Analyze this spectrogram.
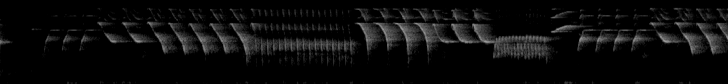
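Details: Vigorously singing canary delivering fast rolling trills of downward-sweeping notes, a steady buzzy tour in the middle, a short lower warble, then high whistled notes and more quick descending runs.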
